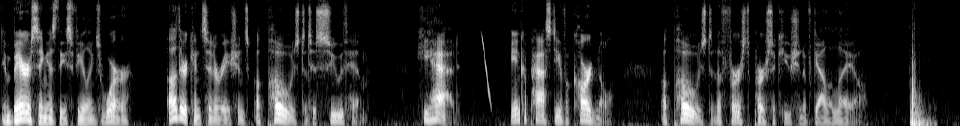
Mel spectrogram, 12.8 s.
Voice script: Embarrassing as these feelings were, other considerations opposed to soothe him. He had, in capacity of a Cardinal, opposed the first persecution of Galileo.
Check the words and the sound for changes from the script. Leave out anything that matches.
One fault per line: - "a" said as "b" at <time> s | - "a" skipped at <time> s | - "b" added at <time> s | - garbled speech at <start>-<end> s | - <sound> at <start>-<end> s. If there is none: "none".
- chirp at 6.4-6.6 s
- thud at 12.1-12.5 s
